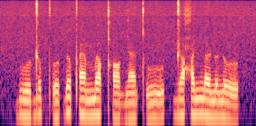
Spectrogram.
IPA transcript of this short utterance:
ɠ u ɖ ʊ pʼ ʊ ɠ ə pʼ æ m ə qʰ ɔ ɡ æ tʼ u | ɖ ə ħ i ŋ ɜ ɳ ʊ ɳ ʊ

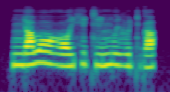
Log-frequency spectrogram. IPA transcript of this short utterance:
ɲ a β ɔː ɣ ɔ i̯ ç ɛ c i ɲ u i̯ β ʏ c ɡ a

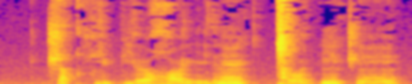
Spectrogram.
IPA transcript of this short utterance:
t͡ʃ i˩˧ q fʲ ʌ˦ pʲ oː˩˧ ʁ oː˩˧ nʲ r ɛ̃ː˦ k ǀ o˩˧ pʲ ẽ˦ t͡ʃ ẽ˩˧

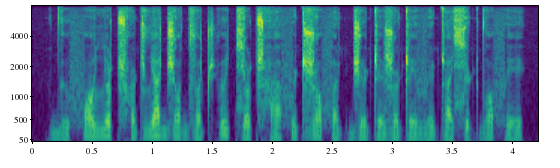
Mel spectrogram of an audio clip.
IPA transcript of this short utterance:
d̪ ɯ˩ f ɔ˦ ʎ ɔ˥ ʈ͡ʂʰ ɔ˨ ʈ ʎ a˥ d͡ʒ ɔ˨ d͡z ɔ˨ t͡ʃʼ ɯ˥ t͡ɕ ɔ˩ ʈ͡ʂʰ a˩ f ɯ˦ ʈ ʐ ɔ˦ f a˩ ʈ d͡ʒ ɯ˦ ʈ e˩ ʐ ɔ˦ ʈ e˨ v e˩ ʈ a˨ ɕ ɔ˨ ʈ d̪ ɔ˥ f e˩

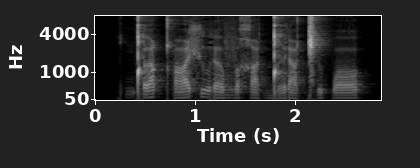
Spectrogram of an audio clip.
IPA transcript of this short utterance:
ǃʼ ʌ qʰ ɑ ʃ u ɾ ʌ v ə χ ɑ ɡ͡ǃ ə ɾ ɑ ǁʰ ɯ p ɔ

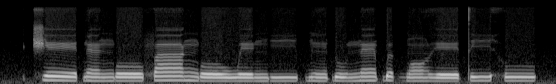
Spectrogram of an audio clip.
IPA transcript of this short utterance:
t͡ʃ eː˦˨ ɗ ɛ̃˨ ŋ oː˨ f aː˦ ŋ oː˨ w e˨ ŋ iː˨ ɓ ĩ˨ ɗ u˨ n ɛ̃˦ ɓ ə˦ ɡ͡b ɔ̃˧ ɣ eː˨ t iː˦ h u˦

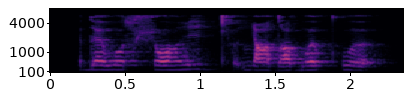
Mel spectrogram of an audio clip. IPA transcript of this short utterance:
d ɛ w o s ʃ ɔ ɦ i ɡ cʰ ə̰ ʎ æ dˤ a ɡʷ ɛ kʷʰ ə

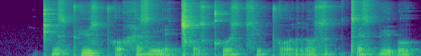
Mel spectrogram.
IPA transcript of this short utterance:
kʰ i z pʰ y z pʰ o̰ h ɛ z ŋ ḛ ǀʰ o̰ z kʰ u z t͡sʰ y pʰ o̰ r o z | tʼ e z p y ʔ u

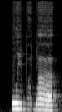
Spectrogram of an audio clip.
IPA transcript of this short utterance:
w i b ɔ̤ b ʌ

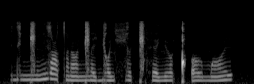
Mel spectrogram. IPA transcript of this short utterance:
d i ŋ͡ǁ ĩ z i tˤ ə̃ ɾ ã ə̯ ŋ͡ǁ ɛ ɟ ɔ lʲ ç ə ǁʰ ɛ lʲ ɔ ǃʼ ɔ ʊ̯ m ɔ̃ ɪ̯

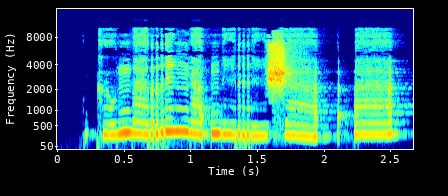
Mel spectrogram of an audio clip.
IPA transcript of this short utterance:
kʲ o̤˩˧ n æ̤˧˩ r i˥˧ ŋ æ̤˧ ʔ n i̤˧˩ r i̤˩˧ ʃ æ̤˧˩ | ʔ æ̤˧

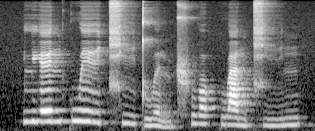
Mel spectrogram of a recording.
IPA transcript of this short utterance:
l j ɛ˥ n k w e˥˧ ɪ̯ t͡ɕʰ i˥˩ t̪ w ə̰˨˩ n ʈ͡ʂʰ w ɔ˥˧ k w a˥˩ n t͡ɕ i˧˥ n

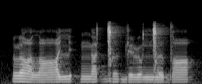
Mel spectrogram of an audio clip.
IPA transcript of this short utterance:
ɭ ɑ l ɑ lʲ | ŋ a ɡ͡ǀ ə ɡ e ɭ o ŋ͡ǀ ə d ɑ

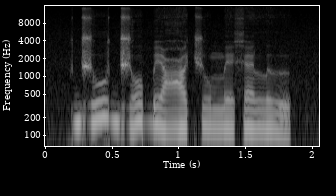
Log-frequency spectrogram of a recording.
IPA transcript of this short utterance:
d͡ʒ u d͡ʒ o ɓ e ʕ ʌ t͡ʃ u m e x ɛ l ɯ

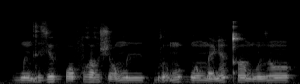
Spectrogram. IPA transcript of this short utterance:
ɡ͡b ə̃˧˩ ɡ ɨ˧˩ z ʏ˥ f ɔ˩˧ f ʁ ʏ˧ ʁ ʃ ɔ˩˧ m ɨ˧ | ɡ l o̰˧ m o˥ ɡ͡b ɔ̃˧ m ɜ˩˧ ɳ ĩ˥˧ qʼ ɔ̃˧˩ b õ˧ z ɔ̃˥

